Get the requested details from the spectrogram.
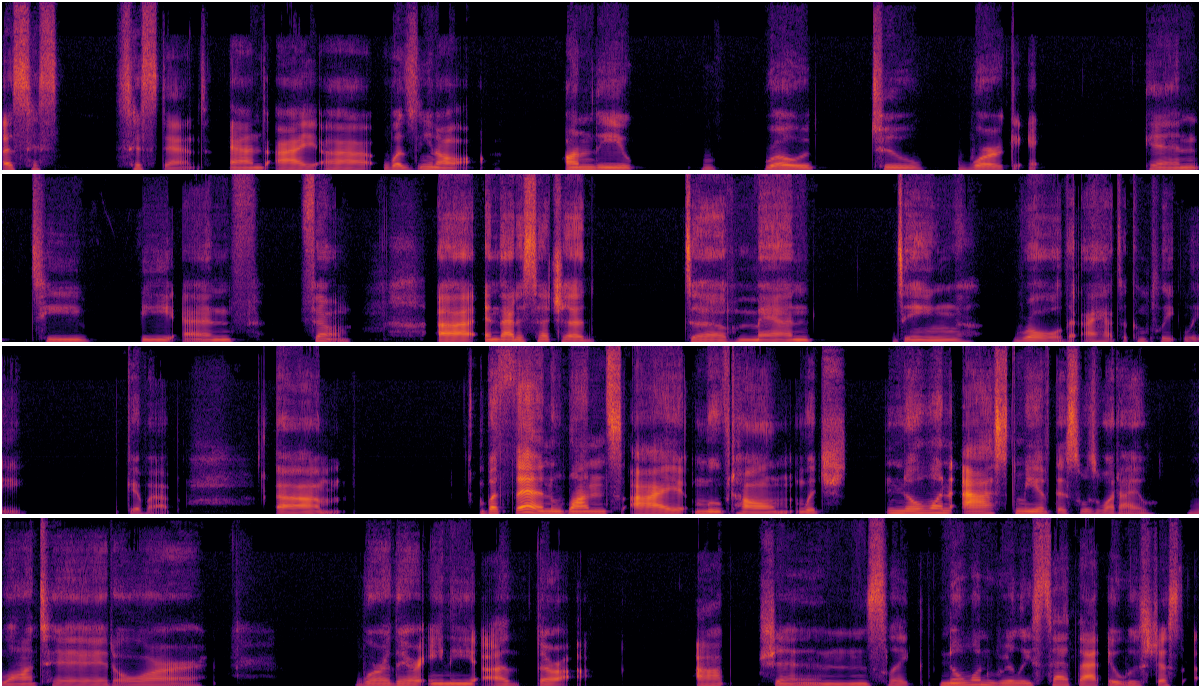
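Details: Adult woman, a caregiver, who self-identifies as a person who stutters, speaking in conversation; transcript shows gaps between phrases; stuttering.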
